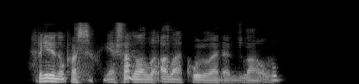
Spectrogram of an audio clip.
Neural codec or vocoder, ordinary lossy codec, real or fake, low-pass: codec, 16 kHz, 0.5 kbps, FreqCodec, larger model; AAC, 32 kbps; fake; 7.2 kHz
